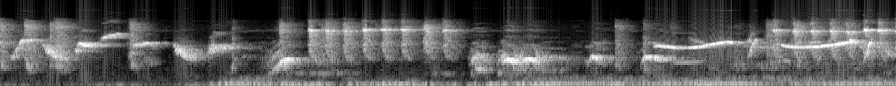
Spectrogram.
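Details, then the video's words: White-rumped shama singing casually, mixing fluty slurred whistles with rapid ticking rattles and a rising clear note, backed by a low hum. "นกกางเขนดงร้องเล่น Shama Bird"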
